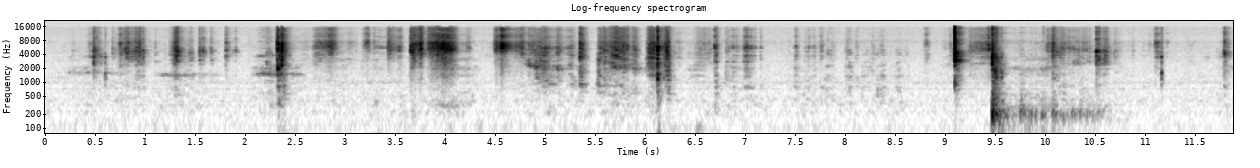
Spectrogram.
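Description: Faint, intermittent rustling and rubbing of cardstock handled by hand, as the glued corners of a folded box lid are wiped and pressed, with a few light clicks and a louder rub near the end.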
